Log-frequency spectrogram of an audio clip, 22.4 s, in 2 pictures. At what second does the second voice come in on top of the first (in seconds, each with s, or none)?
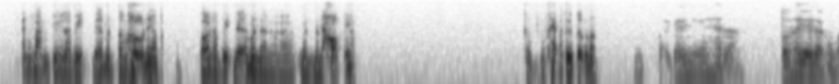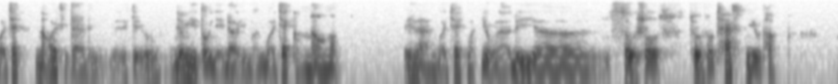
none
